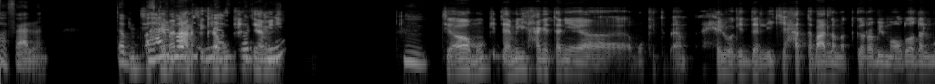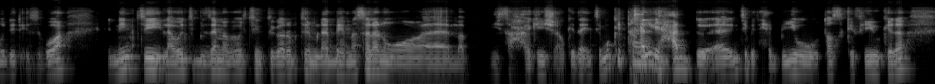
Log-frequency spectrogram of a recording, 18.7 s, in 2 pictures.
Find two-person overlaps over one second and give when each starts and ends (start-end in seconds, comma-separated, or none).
1.3-2.9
